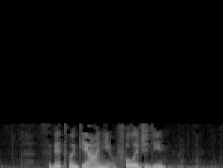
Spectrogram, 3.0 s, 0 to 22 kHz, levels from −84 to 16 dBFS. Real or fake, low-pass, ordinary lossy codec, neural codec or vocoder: fake; 7.2 kHz; MP3, 24 kbps; codec, 16 kHz, 0.3 kbps, FocalCodec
